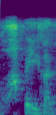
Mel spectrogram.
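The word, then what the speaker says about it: 华北: 자, 중국 문헌의 절기는 주나라 때 화북 지방, 화베이, 화북을 이제 중국어 발음으로 하면 화베이가 되는데 베이징과 텐진이 있는 지역, 지금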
